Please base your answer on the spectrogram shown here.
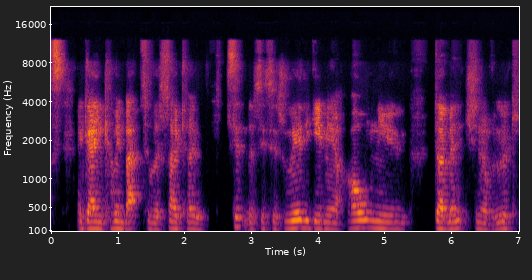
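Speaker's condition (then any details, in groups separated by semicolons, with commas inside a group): Cerebral palsy and dyspraxia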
